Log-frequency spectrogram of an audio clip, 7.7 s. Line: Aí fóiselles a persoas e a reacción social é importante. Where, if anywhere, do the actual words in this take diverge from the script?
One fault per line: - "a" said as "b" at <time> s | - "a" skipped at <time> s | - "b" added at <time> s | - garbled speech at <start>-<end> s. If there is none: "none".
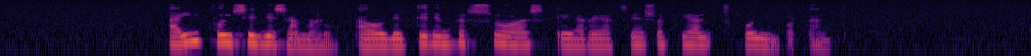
- "man ao deteren" added at 2.3 s
- "é" said as "foi" at 5.5 s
